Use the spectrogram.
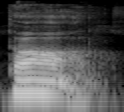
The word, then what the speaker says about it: tahr: A young Thar, T-A-H-R, Thar. It is pronounced as Thars, wound and dressed it with leaves.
